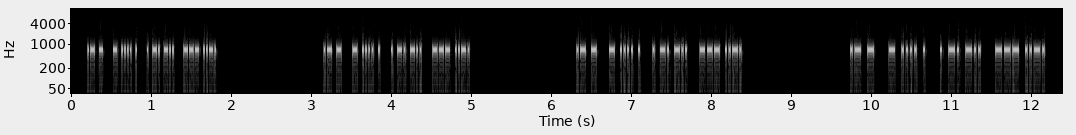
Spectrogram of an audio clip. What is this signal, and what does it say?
Morse code, heard as a keyed tone, about 63 wpm, 700 Hz. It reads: AT THE END OF AT THE END OF AT THE END OF AT THE END OF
